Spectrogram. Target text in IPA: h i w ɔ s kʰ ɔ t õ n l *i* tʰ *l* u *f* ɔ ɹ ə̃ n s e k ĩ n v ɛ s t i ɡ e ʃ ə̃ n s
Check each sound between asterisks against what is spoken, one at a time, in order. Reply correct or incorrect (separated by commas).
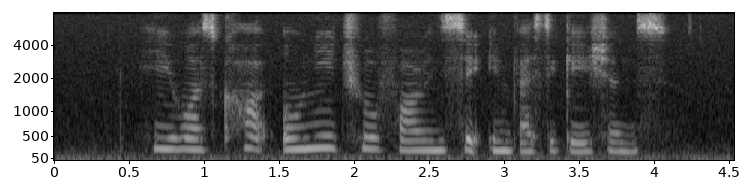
correct, incorrect, correct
